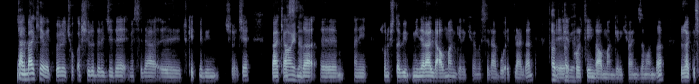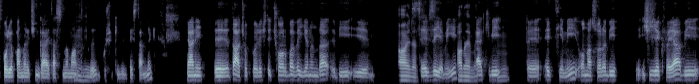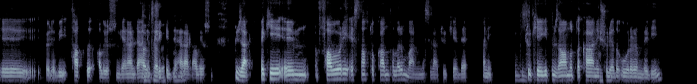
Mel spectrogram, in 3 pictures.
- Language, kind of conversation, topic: Turkish, podcast, Dışarıda yemek yerken sağlıklı seçimleri nasıl yapıyorsun?
- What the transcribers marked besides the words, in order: other background noise; unintelligible speech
